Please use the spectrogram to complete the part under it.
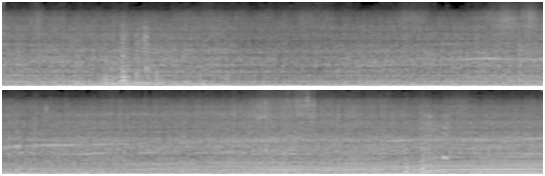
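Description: A windshield wiper swishes across the glass.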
